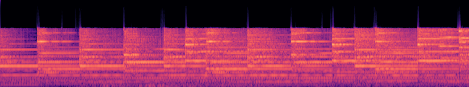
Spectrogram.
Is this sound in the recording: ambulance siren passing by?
no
